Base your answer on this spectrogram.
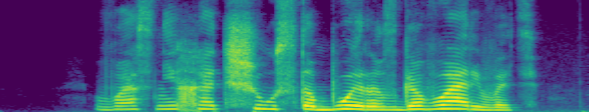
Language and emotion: Russian, angry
